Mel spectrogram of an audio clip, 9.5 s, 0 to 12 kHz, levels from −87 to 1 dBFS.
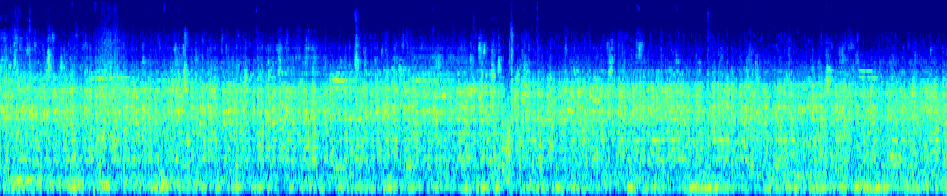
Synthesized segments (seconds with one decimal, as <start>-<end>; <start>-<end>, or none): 2.8-3.3; 4.1-4.7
